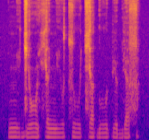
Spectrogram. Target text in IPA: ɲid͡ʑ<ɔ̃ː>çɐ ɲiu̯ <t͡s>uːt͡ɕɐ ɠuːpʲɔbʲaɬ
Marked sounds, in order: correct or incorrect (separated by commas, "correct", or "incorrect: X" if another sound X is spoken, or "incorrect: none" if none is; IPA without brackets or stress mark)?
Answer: correct, correct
